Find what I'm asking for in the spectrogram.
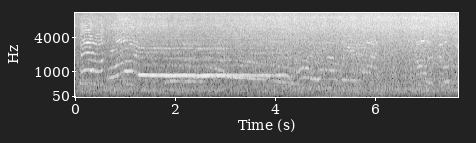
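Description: A large water feature at Magic Kingdom, Walt Disney World rushes in a loud, constant wash of falling water, with a voice and whistling tones gliding over it.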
